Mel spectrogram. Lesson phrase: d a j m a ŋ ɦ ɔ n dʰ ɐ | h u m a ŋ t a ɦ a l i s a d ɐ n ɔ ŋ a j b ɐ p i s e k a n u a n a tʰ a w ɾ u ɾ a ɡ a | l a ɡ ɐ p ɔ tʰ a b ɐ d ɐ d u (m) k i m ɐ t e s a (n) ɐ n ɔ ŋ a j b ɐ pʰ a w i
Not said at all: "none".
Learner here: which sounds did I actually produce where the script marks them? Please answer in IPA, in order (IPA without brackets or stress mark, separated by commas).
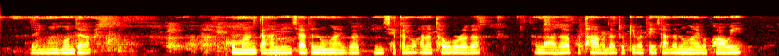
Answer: none, d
